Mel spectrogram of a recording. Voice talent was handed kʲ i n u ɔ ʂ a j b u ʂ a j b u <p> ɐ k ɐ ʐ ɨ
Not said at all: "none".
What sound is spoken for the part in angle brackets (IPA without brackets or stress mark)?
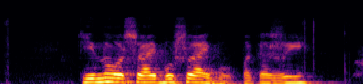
p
